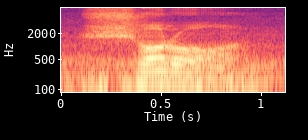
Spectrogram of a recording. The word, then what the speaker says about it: স্মরণ: যদি শব্দের প্রথম ব্যঞ্জন বর্ণের সঙ্গে মফলা যুক্ত থাকে তাহলে সাধারণত তার কোনো উচ্চারণ হয় না। তবে প্রমিত উচ্চারণ রীতিতে মফলাযুক্ত বর্ণটির উচ্চারণে খানিকটা নাসিক্য প্রভাবিত হয়, অর্থাৎ একটুখানি নাকিস্বরে উচ্চারণ হয়।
